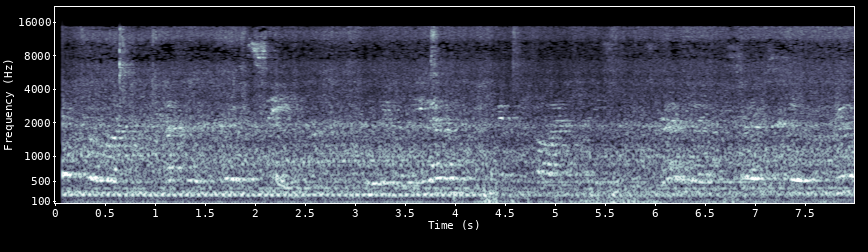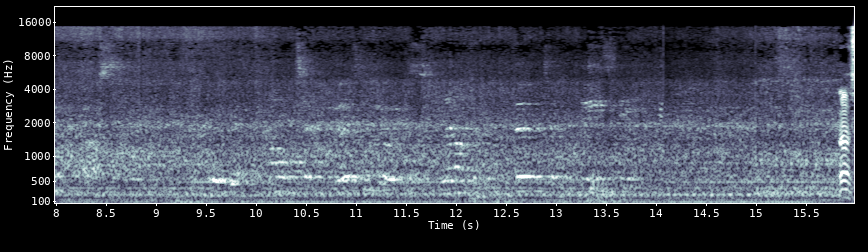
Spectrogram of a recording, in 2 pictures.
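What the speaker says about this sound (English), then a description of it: "This one's gonna be my train." A CrossCountry Class 170 diesel multiple unit rumbles steadily throughout, with a continuous low engine drone and faint rail noise, close and loud.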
